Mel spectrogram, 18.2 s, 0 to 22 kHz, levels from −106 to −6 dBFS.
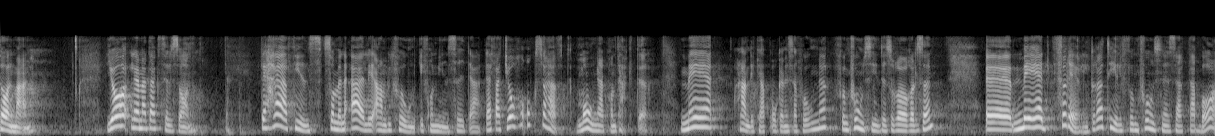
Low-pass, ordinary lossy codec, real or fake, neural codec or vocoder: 7.2 kHz; none; fake; codec, 16 kHz, 4 kbps, FunCodec, trained on Chinese and English, 50 frames a second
